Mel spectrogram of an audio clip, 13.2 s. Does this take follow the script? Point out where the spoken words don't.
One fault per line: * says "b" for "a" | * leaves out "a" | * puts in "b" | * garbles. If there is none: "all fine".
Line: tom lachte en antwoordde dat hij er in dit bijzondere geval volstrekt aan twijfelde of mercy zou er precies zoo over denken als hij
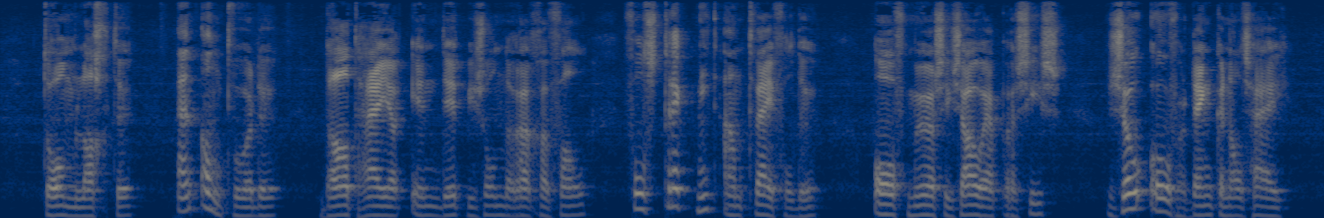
* puts in "niet"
